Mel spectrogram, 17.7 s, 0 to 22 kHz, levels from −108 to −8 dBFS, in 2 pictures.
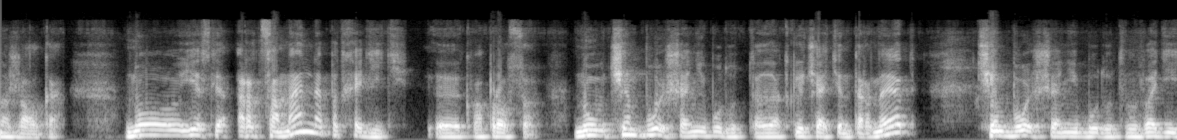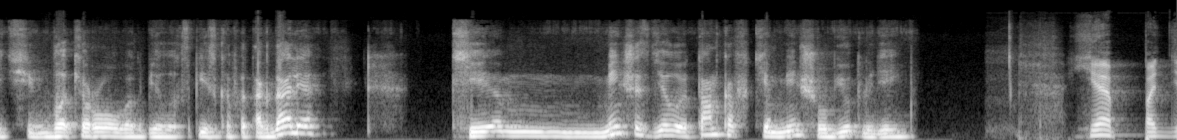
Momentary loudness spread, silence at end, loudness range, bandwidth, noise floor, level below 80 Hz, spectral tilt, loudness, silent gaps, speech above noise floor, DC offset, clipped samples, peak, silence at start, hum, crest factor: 8 LU; 0 s; 2 LU; 10.5 kHz; -68 dBFS; -48 dBFS; -8 dB/octave; -15 LUFS; none; 54 dB; under 0.1%; under 0.1%; 0 dBFS; 0 s; none; 14 dB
